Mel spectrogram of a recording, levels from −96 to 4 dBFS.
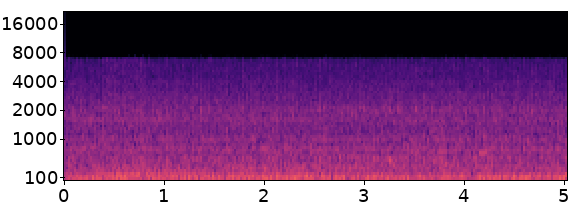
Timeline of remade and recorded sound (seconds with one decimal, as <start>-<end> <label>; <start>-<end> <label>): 0.0-1.0 recorded; 1.0-1.7 remade; 1.7-2.6 recorded; 2.6-4.5 remade; 4.5-5.0 recorded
